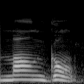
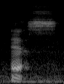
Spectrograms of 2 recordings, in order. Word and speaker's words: mangeons: having mangeons, we will have mangon, which is not correct. So we need to add an E into the form. So mangeons. Just like in English, adding an E after the G keeps the soft G sound, mangeons.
